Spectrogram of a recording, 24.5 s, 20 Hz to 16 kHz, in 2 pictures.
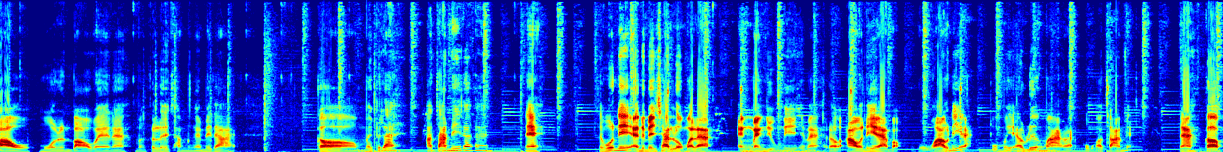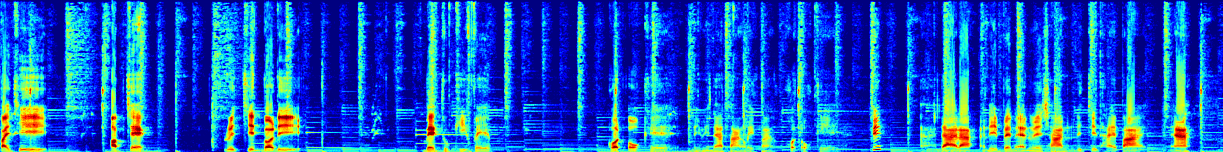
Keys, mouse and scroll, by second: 0.1 click, 1.0-1.3 shift+middle drag, 1.8-2.4 scroll up 2, 2.5-2.9 shift+middle drag, 3.5-3.9 middle drag, 4.5 scroll up 1, 4.8-5.2 shift+middle drag, 5.7-6.0 scroll up 1, 6.1 shift+middle drag, 7.0 click, 8.2-8.6 scroll down 1, 8.6 middle click, 12.9 click, 24.2-24.4 middle drag.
